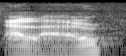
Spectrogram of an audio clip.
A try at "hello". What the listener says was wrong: Drop the H. It's not that hard.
